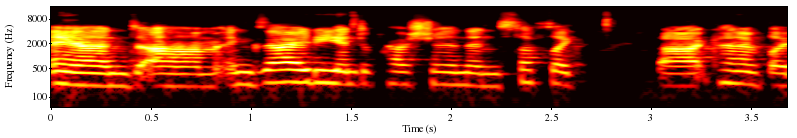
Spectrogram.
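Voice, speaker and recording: A woman's medium-pitched voice, bright and sharp, in a Californian accent with monotone, flat intonation. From Marin County, California. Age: 20s. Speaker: interviewee. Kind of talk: interview.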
